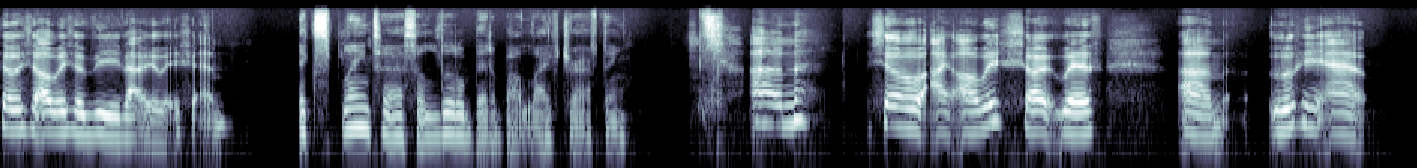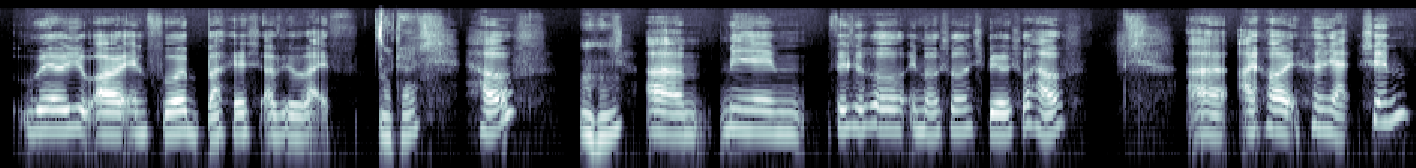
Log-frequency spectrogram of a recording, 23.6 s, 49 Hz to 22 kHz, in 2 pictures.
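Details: Adult woman with stage 4 right-sided tongue squamous cell carcinoma diagnosed December 2021, treated with removal of over half her tongue, arm skin flap reconstruction, neck dissection, tracheotomy, radiation, chemotherapy and speech therapy; altered articulation after partial glossectomy.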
